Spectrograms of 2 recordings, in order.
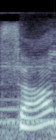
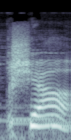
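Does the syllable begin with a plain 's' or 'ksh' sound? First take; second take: plain s; ksh. First: The syllable starts with a plain 's' sound. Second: The syllable starts with a 'ksh' cluster. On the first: The speaker calls it wrong. "సా కాదు" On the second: The speaker calls it right.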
